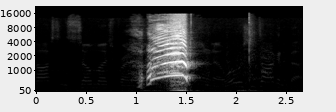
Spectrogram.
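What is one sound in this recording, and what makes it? A young man shouts with excitement close to a microphone.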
